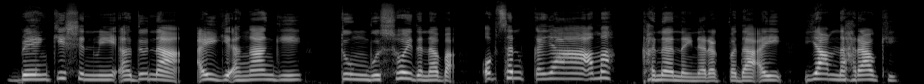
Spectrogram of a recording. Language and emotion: Manipuri, happy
